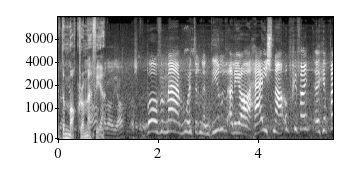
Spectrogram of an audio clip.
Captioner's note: Dutch spoken audio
